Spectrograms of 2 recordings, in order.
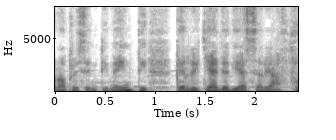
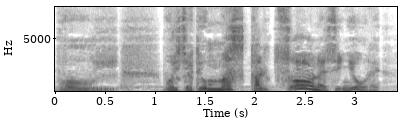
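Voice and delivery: furious gasping, higher pitch; 3 semitones higher than usual. The doctor, refused by a stranger, gasps furiously at him. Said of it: "boccheggiò furibondo il dottore".

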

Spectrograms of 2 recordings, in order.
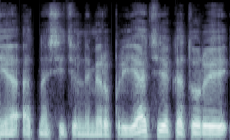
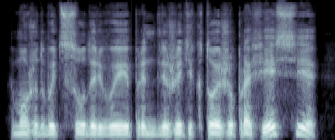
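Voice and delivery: ordinary delivery, nothing marked

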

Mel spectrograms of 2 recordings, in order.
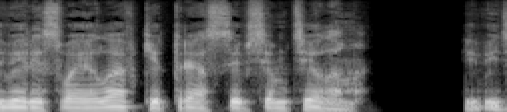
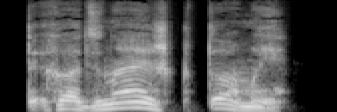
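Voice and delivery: hissed through gritted teeth, higher and slower; 5 semitones higher than usual. One of two remaining opponents challenges the narrator, through gritted teeth. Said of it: "сквозь зубы процедил".

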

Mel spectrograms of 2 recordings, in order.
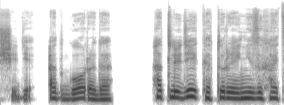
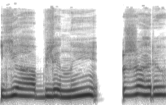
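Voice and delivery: trembling, shaking, pitched-up voice; 6 semitones higher, 4 dB louder than usual. Narrator voices the first-person heroine's faltering line: trembling voice. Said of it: "чувствуя, как голос дрожит".

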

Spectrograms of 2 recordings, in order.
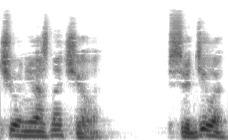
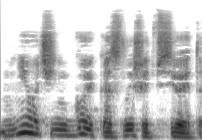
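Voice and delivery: usual speaking voice

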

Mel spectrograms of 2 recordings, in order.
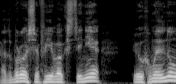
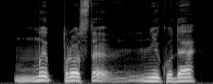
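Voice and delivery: stuttering, stammering mumble, higher pitch; 3 semitones higher, 3 dB quieter than usual. Reading Mark's reply to the bull's menacing question, stammering mumble. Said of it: "заикаясь, пробормотал Марк".

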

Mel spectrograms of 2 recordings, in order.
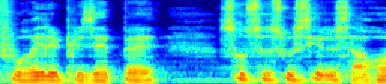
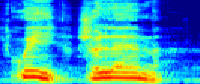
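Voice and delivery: unflinching, loud, high defiant cry; 8 semitones higher, 7 dB louder than usual. The young girl answers the furious lady's jeer, crying out. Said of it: "s'écria la jeune fille sans baisser les yeux".

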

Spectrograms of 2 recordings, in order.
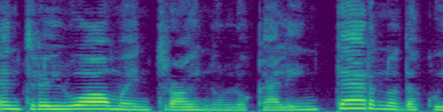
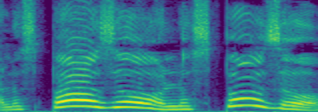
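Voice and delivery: booming, loud, very slow, drawn-out announcing shout; 9 semitones higher, 9 dB louder than usual. A gatekeeper pockets the silver and strides through the gate, shouting.

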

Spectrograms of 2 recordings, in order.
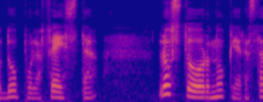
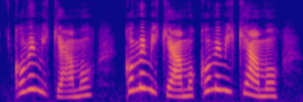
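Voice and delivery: very loud, shrill, piercing, anxious cry; 8 semitones higher, 8 dB louder than usual. Narrator reads a starling's repeated question, a shrill, anxious cry. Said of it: "gridò lo storno con voce stridula e ansiosa".

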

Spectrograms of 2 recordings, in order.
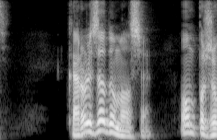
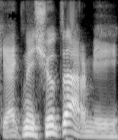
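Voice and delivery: cold, lower-pitched delivery; 4 semitones lower than usual. A narrator reads a character's reply to the king, cold reply. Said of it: "холодно ответил Креол".

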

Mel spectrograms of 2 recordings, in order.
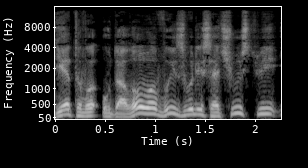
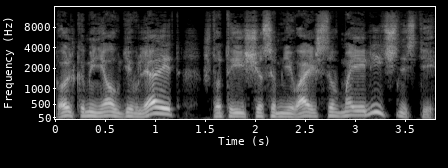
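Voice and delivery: plain

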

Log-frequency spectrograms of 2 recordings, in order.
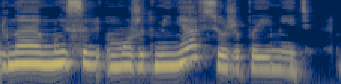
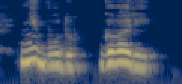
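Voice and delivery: plain

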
